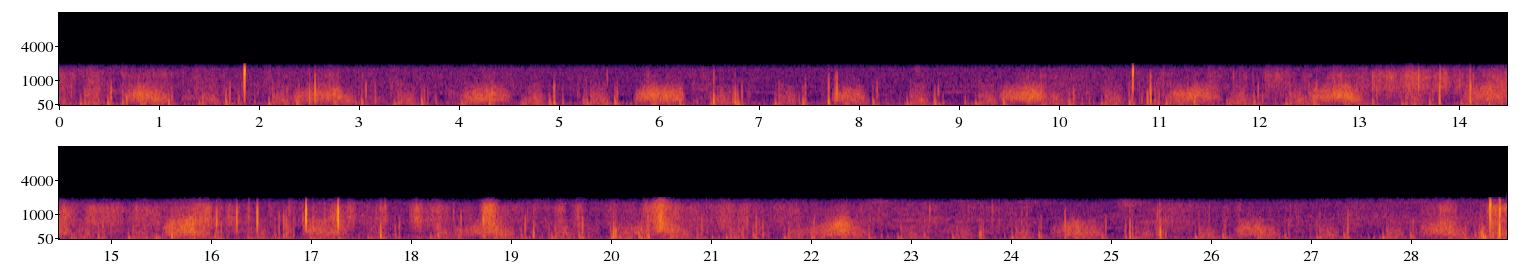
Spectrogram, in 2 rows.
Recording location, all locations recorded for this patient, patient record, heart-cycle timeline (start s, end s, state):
pulmonary valve (PV)
aortic valve (AV)+pulmonary valve (PV)+tricuspid valve (TV)+mitral valve (MV)
#Age: Child
#Sex: Female
#Height: 101.0 cm
#Weight: 18.7 kg
#Pregnancy status: False
#Murmur: Present
#Murmur locations: aortic valve (AV)+mitral valve (MV)+pulmonary valve (PV)+tricuspid valve (TV)
#Most audible location: pulmonary valve (PV)
#Systolic murmur timing: Early-systolic
#Systolic murmur shape: Plateau
#Systolic murmur grading: II/VI
#Systolic murmur pitch: Low
#Systolic murmur quality: Blowing
#Diastolic murmur timing: nan
#Diastolic murmur shape: nan
#Diastolic murmur grading: nan
#Diastolic murmur pitch: nan
#Diastolic murmur quality: nan
#Outcome: Abnormal
#Campaign: 2015 screening campaign
0.00	1.17	unannotated
1.17	1.40	diastole
1.40	1.52	S1
1.52	1.66	systole
1.66	1.76	S2
1.76	2.07	diastole
2.07	2.18	S1
2.18	2.38	systole
2.38	2.46	S2
2.46	2.74	diastole
2.74	2.86	S1
2.86	3.02	systole
3.02	3.10	S2
3.10	3.34	diastole
3.34	3.46	S1
3.46	3.60	systole
3.60	3.70	S2
3.70	3.99	diastole
3.99	4.09	S1
4.09	4.27	systole
4.27	4.38	S2
4.38	4.60	diastole
4.60	4.69	S1
4.69	4.86	systole
4.86	4.98	S2
4.98	5.24	diastole
5.24	5.36	S1
5.36	5.51	systole
5.51	5.62	S2
5.62	5.89	diastole
5.89	6.00	S1
6.00	6.14	systole
6.14	6.28	S2
6.28	6.52	diastole
6.52	6.63	S1
6.63	6.75	systole
6.75	6.86	S2
6.86	7.13	diastole
7.13	7.26	S1
7.26	7.42	systole
7.42	7.52	S2
7.52	7.68	diastole
7.68	28.96	unannotated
